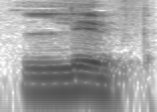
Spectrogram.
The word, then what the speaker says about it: live: And live, of course, you're doing the V as well, but live. It's shorter. Li. And it's not E. Li. Sounds like an S sound.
